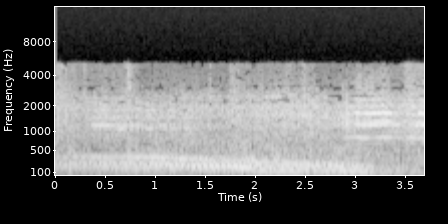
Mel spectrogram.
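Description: A police squad car's engine rumbles steadily as it pulls away, its low droning hum holding loud and even for a few seconds before easing off slightly at the end. No voices are heard.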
